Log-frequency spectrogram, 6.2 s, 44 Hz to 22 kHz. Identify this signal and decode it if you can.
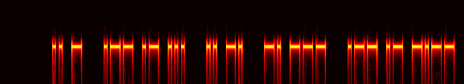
Morse code, heard as a keyed tone, about 28 wpm, 700 Hz. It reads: IT WAS IN NO WAY
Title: Sentences from Top 1000 Words - Review Part 4 - 28wpm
